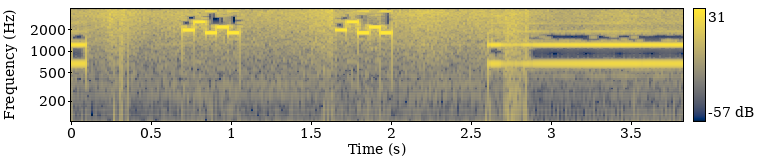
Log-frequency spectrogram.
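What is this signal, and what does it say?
Five-tone selective call (ZVEI), heard as quick runs of five tones, tones of about 70 ms. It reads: 88797 88797
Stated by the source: ZVEI five-tone call 88727 received via SDR.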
